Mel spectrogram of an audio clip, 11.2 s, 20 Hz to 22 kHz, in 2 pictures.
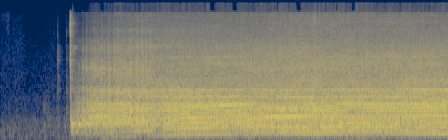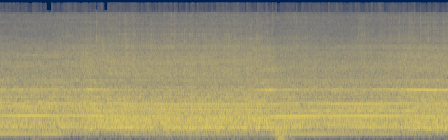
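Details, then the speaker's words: Early Hoover Senior 652 Deluxe upright vacuum switched on for the first time, likely needing a new belt: motor spins up into a steady whine with a rough rattling edge. Front motor bearing behind the fan is worn and needs replacing. "well that doesn't sound quite right does it just check check the phone how much play there is there that rare it sorry the front bearing with the one behind the fan needs replacing"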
